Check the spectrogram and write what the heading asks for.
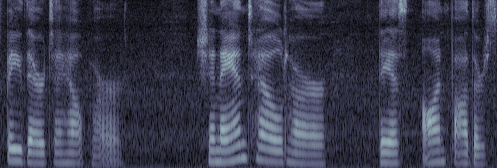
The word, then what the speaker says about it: Shanann: problems he said that she pronounced her name shanann but her mom pronounces her name shannon and jeremy said that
